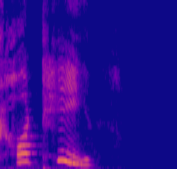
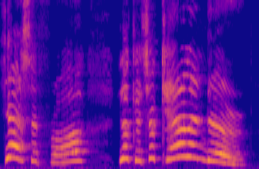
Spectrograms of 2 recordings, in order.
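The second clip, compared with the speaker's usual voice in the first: high excited yes; 6 semitones higher, 7 dB louder than usual. Acted. Frog insists excitedly.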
